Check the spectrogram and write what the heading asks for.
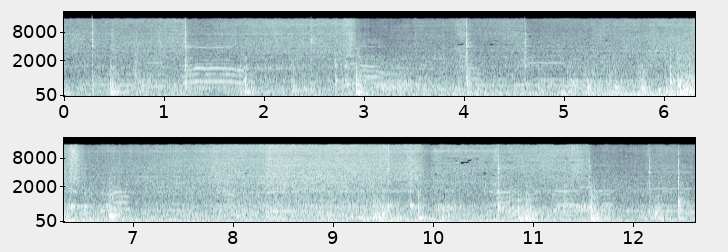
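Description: Grated carrot and onion sizzling in olive oil in a metal pot as they are sautéed, with a wooden spoon stirring and scraping through them and now and then knocking against the pot. The sizzle swells a little about eight seconds in.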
